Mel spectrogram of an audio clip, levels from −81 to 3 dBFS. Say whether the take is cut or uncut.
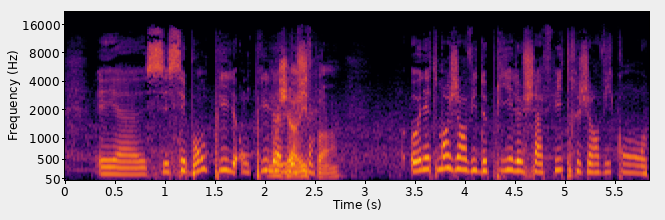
uncut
